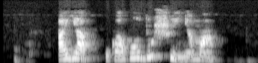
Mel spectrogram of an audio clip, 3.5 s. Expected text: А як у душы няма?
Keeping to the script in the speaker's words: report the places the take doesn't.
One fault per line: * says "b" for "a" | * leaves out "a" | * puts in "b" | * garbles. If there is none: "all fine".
* puts in "каго"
